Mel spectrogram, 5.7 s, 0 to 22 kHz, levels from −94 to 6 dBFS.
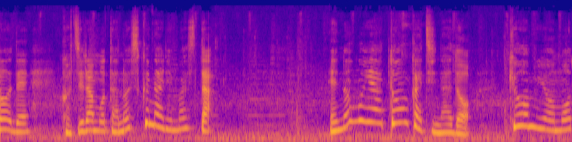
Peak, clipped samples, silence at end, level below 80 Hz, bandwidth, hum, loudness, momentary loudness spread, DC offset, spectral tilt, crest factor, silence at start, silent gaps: -4 dBFS; under 0.1%; 0 s; -44 dBFS; 18 kHz; none; -23 LUFS; 16 LU; under 0.1%; -5 dB/octave; 20 dB; 0 s; none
